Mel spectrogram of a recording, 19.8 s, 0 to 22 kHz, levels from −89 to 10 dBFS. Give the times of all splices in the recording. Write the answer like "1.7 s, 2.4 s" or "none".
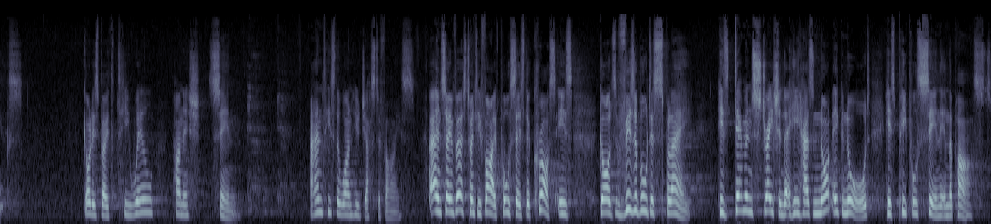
2.3 s, 8.4 s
